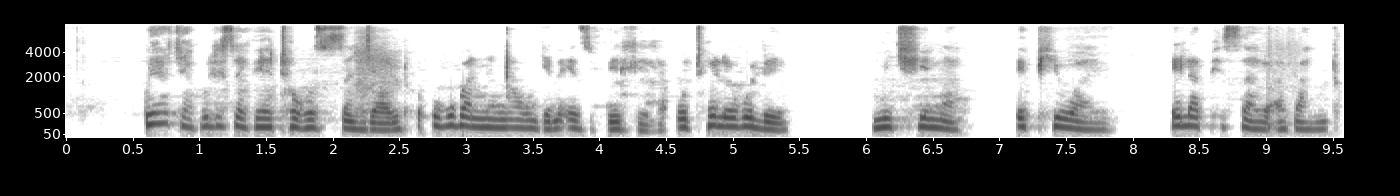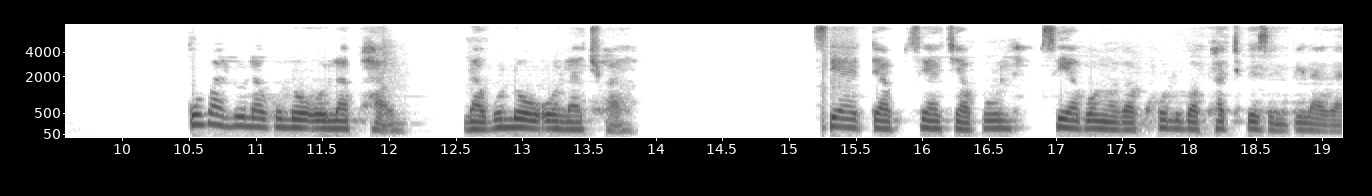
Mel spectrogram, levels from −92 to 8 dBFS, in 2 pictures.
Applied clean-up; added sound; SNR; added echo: neural mask model RNNoise.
